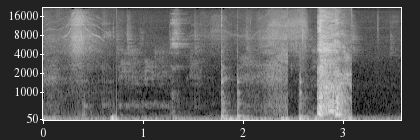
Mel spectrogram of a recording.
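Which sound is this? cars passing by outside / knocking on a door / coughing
coughing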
